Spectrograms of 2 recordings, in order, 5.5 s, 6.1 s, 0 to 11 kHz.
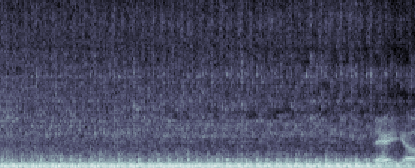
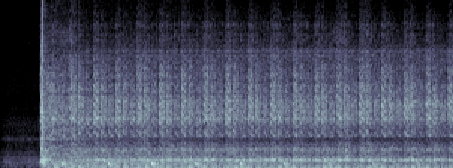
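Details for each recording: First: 1969 Chevy C10 half-ton short bed, burned and sitting 40 years, after cleaning points, rotor and cap, fitting new plug wires and gravity-feed fuel: steady, even idle on its own with no misses. Normal running. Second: 1969 Chevy half-ton pickup engine, burned in a fire and sitting about 40 years, after restoring spark: it catches, runs a few seconds, fades, refires and quits. The carburetor floats are full, so fuel isn't getting through. It runs only if the bowl is filled via the vent tube or brake clean is sprayed in.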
